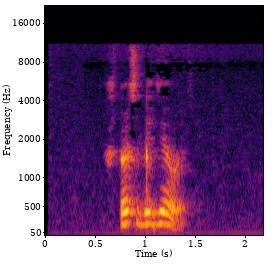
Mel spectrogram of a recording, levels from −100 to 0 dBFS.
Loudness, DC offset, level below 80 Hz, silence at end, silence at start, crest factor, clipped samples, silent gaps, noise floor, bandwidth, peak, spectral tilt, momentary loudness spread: -19 LUFS; under 0.1%; -62 dBFS; 0.8 s; 0.65 s; 20 dB; under 0.1%; none; -62 dBFS; 11 kHz; -2 dBFS; -6 dB/octave; 15 LU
